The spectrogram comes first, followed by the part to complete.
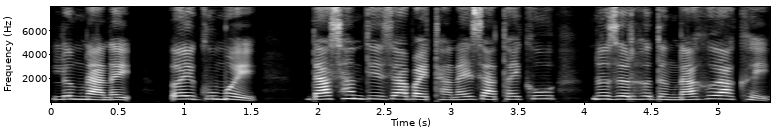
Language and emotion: Bodo, neutral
